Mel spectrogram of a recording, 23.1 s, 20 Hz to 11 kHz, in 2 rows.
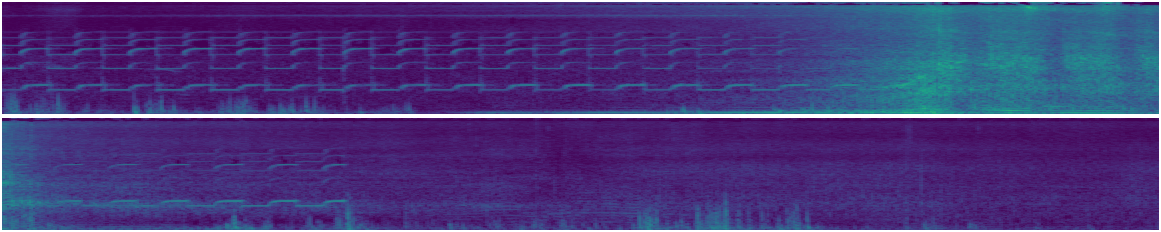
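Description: Miniature-stop-light level crossing alarm sounding a repeated warbling tone about two and a half times a second while a Class 170 Turbostar diesel multiple unit approaches and passes. The train's engine and wheel noise build to their loudest about nine to eleven seconds in. The alarm stops about fifteen seconds in as the train moves away, leaving a few clacks from the wheels.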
